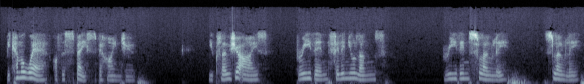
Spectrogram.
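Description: A woman guiding a relaxation meditation in a soft, breathy voice that sometimes drops to a whisper. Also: on the low side, low-quality recording. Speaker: meditation guide.

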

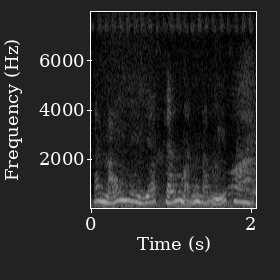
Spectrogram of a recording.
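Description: A woman's voice: sits high, expressive, a little fast, background noise. An elderly woman talking in a rambling, casual way, often laughing as she speaks. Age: older. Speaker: elderly woman being interviewed.

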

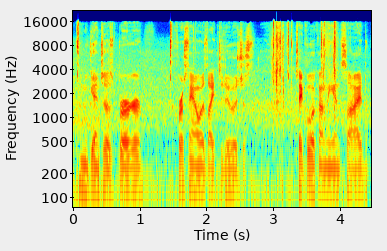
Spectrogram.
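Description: Male food vlogger, mid-pitch, chatty and halting with fillers, loud diner noise behind. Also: flat delivery. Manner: thinks aloud with many ums and uhs. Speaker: restaurant reviewer. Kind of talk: casual food review vlog.

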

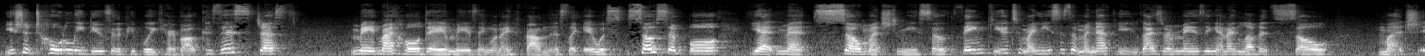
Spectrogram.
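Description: A woman's voice: mid-range voice, normal speed. An American woman in her thirties, congested with allergies, chatting casually and enthusiastically to camera in a home room. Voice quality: congested, slightly froggy from allergies. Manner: informal, enthusiastic, self-deprecating. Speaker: video blogger and streamer. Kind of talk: casual chatty favorites vlog. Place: small home room with computer desk. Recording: clear background room noise.

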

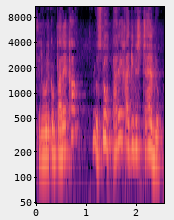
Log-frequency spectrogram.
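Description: A teacher with a Moroccan accent explaining a textbook lesson, repeating key words and reading textbook lines slowly. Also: mid-range voice, expressive, dark tone. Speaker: primary school teacher.

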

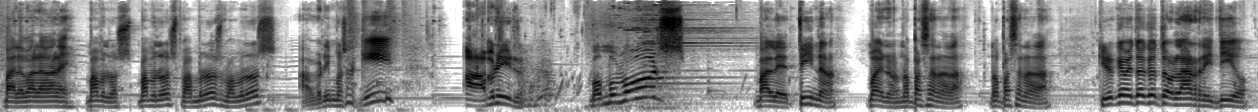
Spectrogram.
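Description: Excitable man doing gameplay commentary. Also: on the high side, faint music behind. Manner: excitable, repeats words in quick bursts, yelps when he wins. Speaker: gaming youtuber.

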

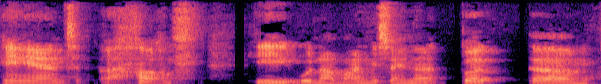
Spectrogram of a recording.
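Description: A young man from Pennsylvania, USA, is a guest on a video call, using earbuds, and earnestly shares his story as an app co-founder in casual interview style, full of fillers and restarts. His voice is deep and slow with little pitch movement. The small indoor room makes the recording echoey.

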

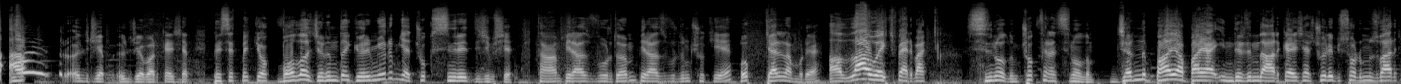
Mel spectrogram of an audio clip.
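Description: A young man with a Turkish accent giving excitable gameplay commentary to his viewers, shouting in frustration and cheering during fights. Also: fairly high pitch, quick pace. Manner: loud bursts of frustration and cheering while fighting. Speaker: gaming YouTuber.

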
